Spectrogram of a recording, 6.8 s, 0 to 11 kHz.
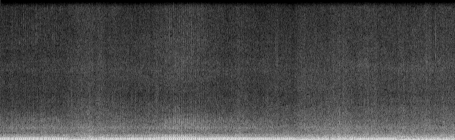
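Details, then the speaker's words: Harley with a Hammer Performance 1275 kit, Impact 560 cams, stock CV40 carb, Impact air cleaner and Cobra El Diablo 2-1 exhaust on its first ride in snow: loud, even V-twin exhaust at steady throttle with wind roar, no knocks; healthy and quieter than before. "This is awesome. She sounds good. It's a little quieter too, which I like. It was so freaking loud before."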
